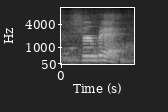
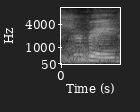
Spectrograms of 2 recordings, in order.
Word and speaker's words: sherbet: Some pronounce it sherbet, some pronounce it sherbet. Okay, I used to say sherbet, but I looked it up and it says the right pronunciation for this spelling is sherbet.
